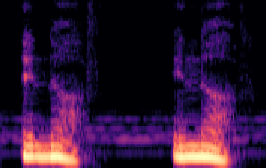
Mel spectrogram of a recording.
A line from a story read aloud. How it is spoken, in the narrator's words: cried the robber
